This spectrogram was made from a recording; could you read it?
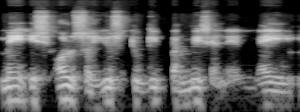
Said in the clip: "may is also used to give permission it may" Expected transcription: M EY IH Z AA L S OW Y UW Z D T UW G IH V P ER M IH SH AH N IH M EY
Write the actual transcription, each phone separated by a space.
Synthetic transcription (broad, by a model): M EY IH S AA L S OW Y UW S T UW G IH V P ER M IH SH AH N IH M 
